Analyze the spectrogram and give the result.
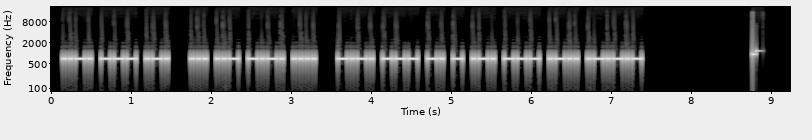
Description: Morse code, heard as a keyed tone, about 32 wpm, 700 Hz. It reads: FOR SUCH CONTROL.
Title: Sentences from Top 1000 Words - Review Part 5 - 30wpm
